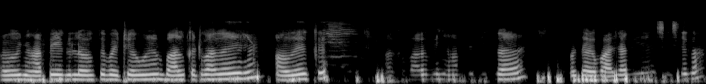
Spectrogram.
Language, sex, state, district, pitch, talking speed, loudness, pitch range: Hindi, female, Bihar, Jamui, 225 Hz, 230 wpm, -18 LUFS, 210-235 Hz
